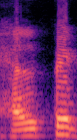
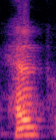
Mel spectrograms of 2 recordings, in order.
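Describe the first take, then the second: First: The ending is said as an extra syllable. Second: The ending is a single consonant sound. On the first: The speaker calls it wrong. "হেল্পেড বলছে না" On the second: The speaker calls it right. "এখানে হেল্প উচ্চারণ করছি"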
